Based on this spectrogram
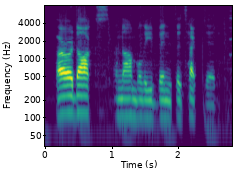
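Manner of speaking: inhuman, mechanical, programmed robot voice. Narrating to the players, speaking as the mechanical voice they hear. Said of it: "you do hear the mechanical voice".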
